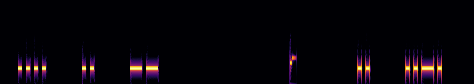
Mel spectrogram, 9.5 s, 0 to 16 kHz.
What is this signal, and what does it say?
Morse code, heard as a keyed tone, about 15 wpm, spaced as for 9 wpm, 700 Hz. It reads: HIM IF
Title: 3x Character Spacing - Top 100 Words - 15wpm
